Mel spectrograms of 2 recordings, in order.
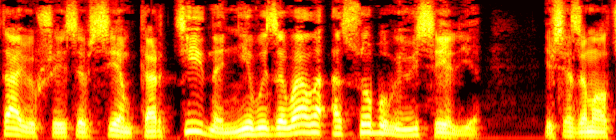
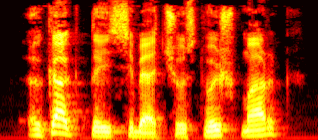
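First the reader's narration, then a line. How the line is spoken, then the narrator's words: Muffled, dull voice. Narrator (Russian): Марк глухо ответил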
